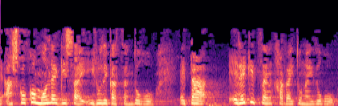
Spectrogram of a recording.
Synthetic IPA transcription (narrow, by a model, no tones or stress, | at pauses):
asko̞ko̞mo̞ld̪e̞ɣisaiɾuð̞ikat͡se̞nd̪uɣ̞u | e̞t̪a | e̞ɾajkit͡se̞nʝarajt̪unajðuɣu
